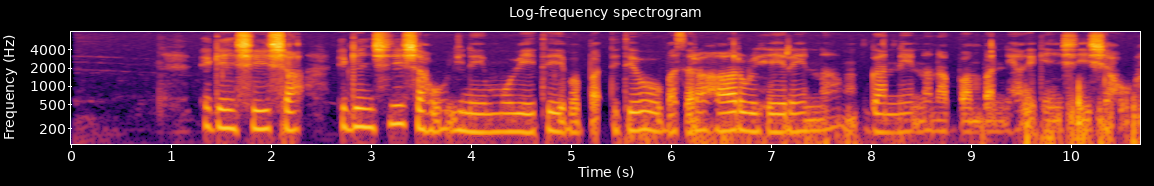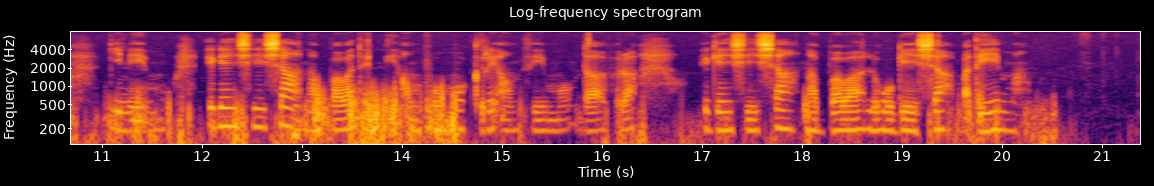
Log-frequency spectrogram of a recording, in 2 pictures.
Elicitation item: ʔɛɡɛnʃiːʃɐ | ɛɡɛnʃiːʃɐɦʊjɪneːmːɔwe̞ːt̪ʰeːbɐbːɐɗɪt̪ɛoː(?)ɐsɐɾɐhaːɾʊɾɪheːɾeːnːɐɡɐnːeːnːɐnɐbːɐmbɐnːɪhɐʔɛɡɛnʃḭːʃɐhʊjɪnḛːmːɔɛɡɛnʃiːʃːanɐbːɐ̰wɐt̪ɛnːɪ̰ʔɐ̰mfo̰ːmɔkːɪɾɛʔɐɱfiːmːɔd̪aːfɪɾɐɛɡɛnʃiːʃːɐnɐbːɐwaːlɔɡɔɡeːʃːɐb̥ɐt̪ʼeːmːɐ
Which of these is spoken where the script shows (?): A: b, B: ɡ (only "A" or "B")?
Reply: A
